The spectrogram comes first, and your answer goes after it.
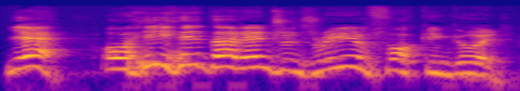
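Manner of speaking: normal talking voice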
